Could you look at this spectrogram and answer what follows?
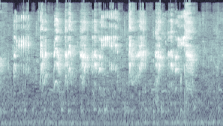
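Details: Captive albino long-tailed shrike singing a full, clear song meant to coax silent shrikes into voice: dense, scratchy chattering bursts and raspy squawks, tumbling quickly over almost four seconds.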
